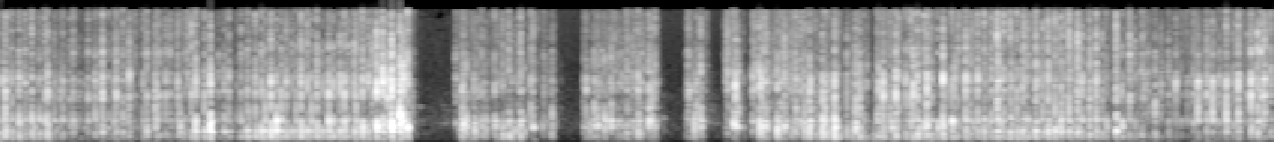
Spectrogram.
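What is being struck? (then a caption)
Small hollow plastic box. A small, open, hollow blue plastic storage box is held in both hands and tapped and scratched with fingertips and nails. The result is a dense, fast stream of dry, crackling taps and scrapes, broken by a few brief silent gaps.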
